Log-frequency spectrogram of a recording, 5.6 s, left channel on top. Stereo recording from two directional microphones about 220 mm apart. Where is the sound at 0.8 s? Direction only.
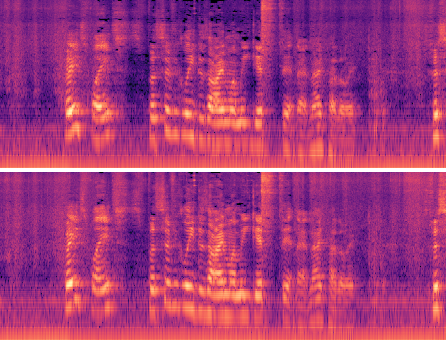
35° right (ahead or behind).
